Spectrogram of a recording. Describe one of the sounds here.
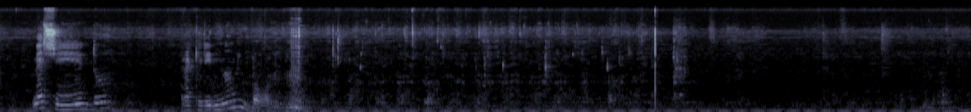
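Thick liquid bubbles and simmers in a pot.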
